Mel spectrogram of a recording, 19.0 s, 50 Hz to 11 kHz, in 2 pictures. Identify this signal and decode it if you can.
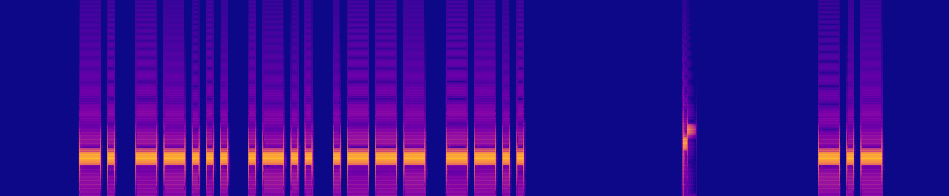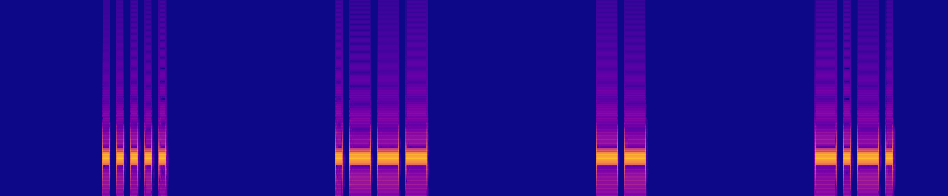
Morse code, heard as a keyed tone, about 17 wpm, spaced as for 7 wpm, 700 Hz. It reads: N7LJZ K5JMC
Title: USA Call Signs - 5 Characters - 8x Character Spacing - 17wpm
